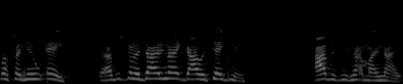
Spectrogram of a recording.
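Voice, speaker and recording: Very fast, lively speech in an American accent. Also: man. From US Midwest, Akron, Ohio. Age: 40s. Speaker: church member in recovery. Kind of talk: testimony. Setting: church.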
